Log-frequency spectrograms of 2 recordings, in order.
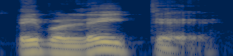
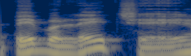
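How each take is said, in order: First: The last word has a 't' sound. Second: The last word has a 'ch' sound. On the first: This is the Portuguese form. The speaker calls it right. "Like no, but this is bebo leite" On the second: This is the Spanish habit. The speaker calls it wrong. "I'm used to hearing, you know, oh yeah, bebo leche"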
